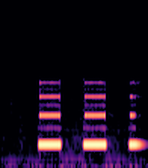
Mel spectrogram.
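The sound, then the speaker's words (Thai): Three evenly spaced, loud electronic beeps, each about a quarter-second long at the same pitch, sound as an international phone call from the United States drops and the line disconnects. “ครับสายหลุดไปนะฮะนี่สายจากประเทศสหรัฐอเมริกานะครับ”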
